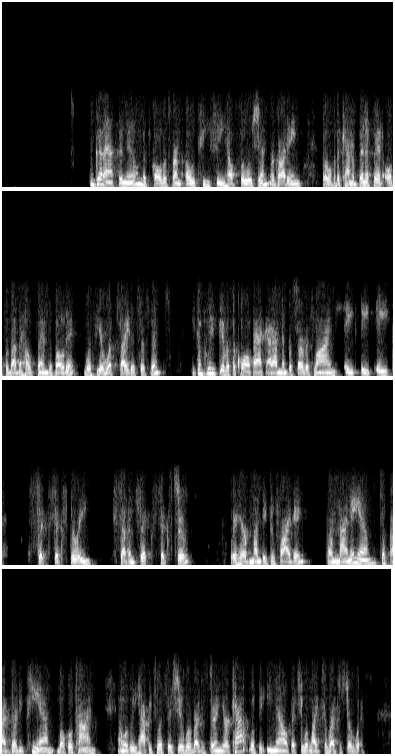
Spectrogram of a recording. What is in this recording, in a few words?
voicemail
